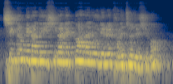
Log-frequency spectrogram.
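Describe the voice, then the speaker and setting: A man's voice: sits high, expressive, moderate pace, dark tone. A male pastor preaching a Sunday sermon in a church, telling the story and acting out the lines of the figures in it. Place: church sanctuary. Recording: echoey church hall.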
